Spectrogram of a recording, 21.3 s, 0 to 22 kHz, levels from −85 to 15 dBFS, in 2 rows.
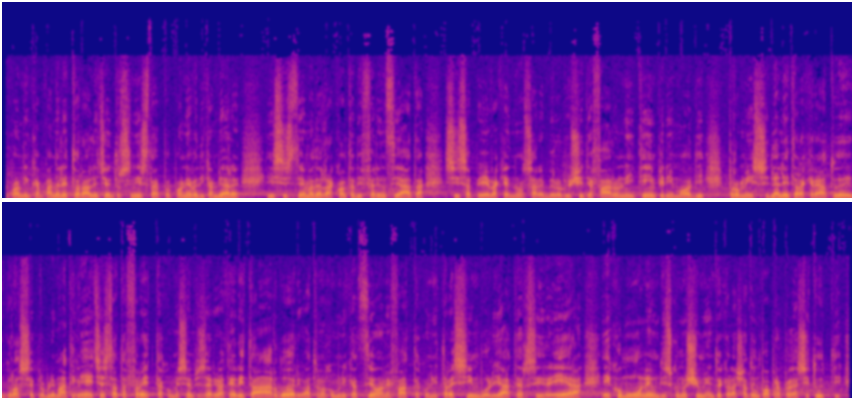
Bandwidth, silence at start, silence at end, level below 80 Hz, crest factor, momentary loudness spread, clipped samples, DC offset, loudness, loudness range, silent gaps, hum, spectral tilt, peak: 20 kHz; 0.05 s; 0.05 s; -58 dBFS; 14 dB; 5 LU; under 0.1%; under 0.1%; -15 LUFS; 1 LU; none; none; -4 dB/octave; 0 dBFS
